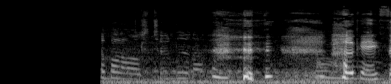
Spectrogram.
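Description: A woman laughs and talks loudly close by.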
